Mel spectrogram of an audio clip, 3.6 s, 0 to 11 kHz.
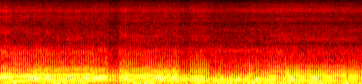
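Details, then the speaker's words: Kawasaki KX250F warmed up after clearing the clogged pilot jet: crisp single-cylinder bark rising and dropping cleanly with each throttle blip, no knocks or misses; sounds good, runs great. "sounds good runs great"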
